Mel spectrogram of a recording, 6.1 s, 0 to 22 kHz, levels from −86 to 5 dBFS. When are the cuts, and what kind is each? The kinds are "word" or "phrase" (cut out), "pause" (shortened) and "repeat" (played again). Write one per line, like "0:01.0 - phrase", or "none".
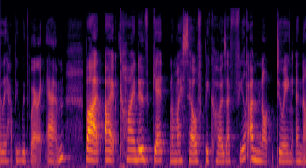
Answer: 0:01.6 - pause
0:02.4 - word
0:03.4 - word
0:04.9 - word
